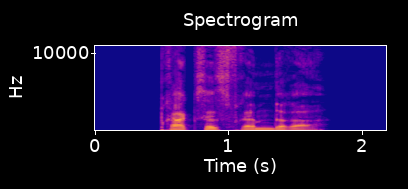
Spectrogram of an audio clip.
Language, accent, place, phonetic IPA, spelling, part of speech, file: German, Germany, Berlin, [ˈpʁaksɪsˌfʁɛmdəʁɐ], praxisfremderer, adjective, De-praxisfremderer.ogg
- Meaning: inflection of praxisfremd: 1. strong/mixed nominative masculine singular comparative degree 2. strong genitive/dative feminine singular comparative degree 3. strong genitive plural comparative degree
